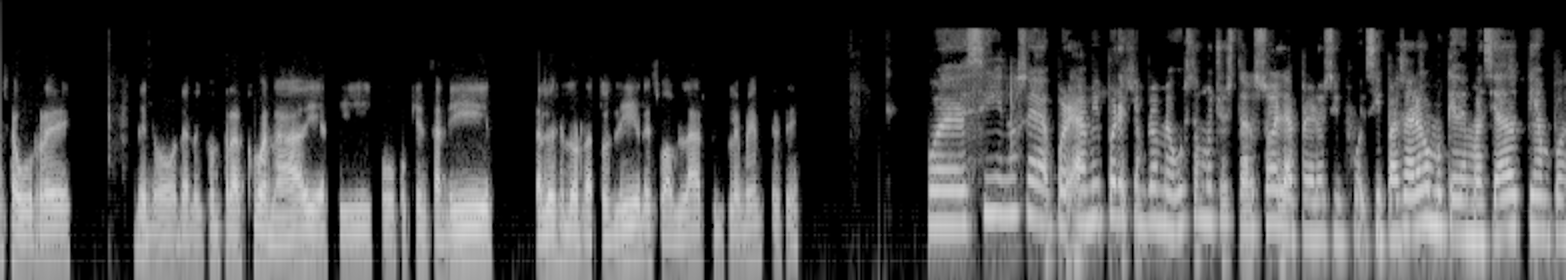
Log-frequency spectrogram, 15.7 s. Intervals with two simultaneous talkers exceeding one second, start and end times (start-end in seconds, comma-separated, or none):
none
